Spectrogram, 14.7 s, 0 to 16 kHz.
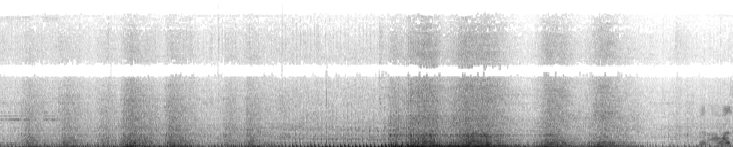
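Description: Jawa 42 Bobber 2024 motorcycle with a roughly 300 cc engine and twin exhausts, revved up close in repeated throttle blips that rise and fall over a loud thumping idle.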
